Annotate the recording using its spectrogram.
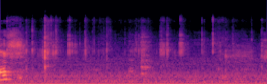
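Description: Light, scattered clicks and taps of a small metal earring and its paper backing card being handled by fingers.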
